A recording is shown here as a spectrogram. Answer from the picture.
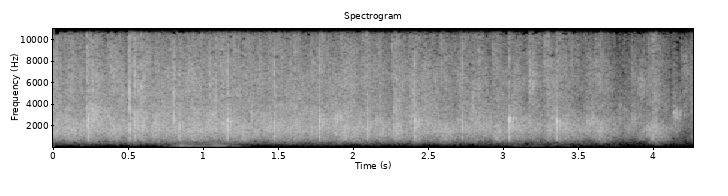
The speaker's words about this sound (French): Est-ce qu'on peut applaudir ce que Jésus fait dans nos vies?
